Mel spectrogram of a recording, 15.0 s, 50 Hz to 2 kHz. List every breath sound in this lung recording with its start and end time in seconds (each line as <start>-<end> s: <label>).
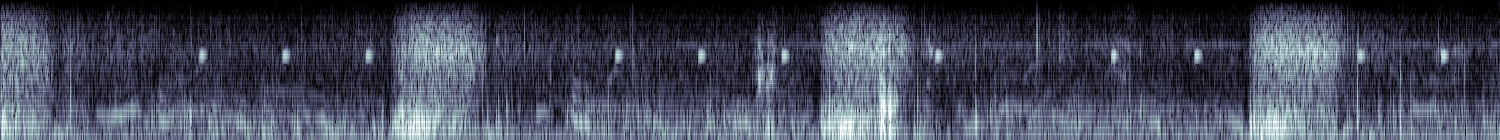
3.88-4.82 s: inhalation
8.16-9.10 s: inhalation
12.50-13.48 s: inhalation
